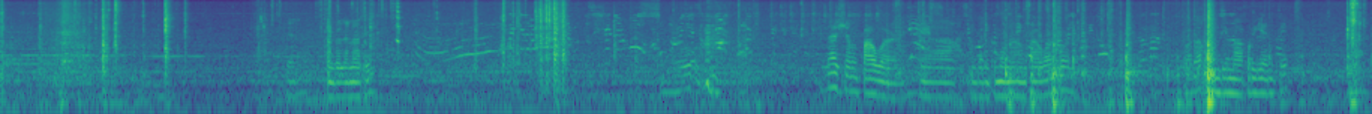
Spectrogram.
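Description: Hands knock and click against the plastic casing of an inkjet printer.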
